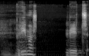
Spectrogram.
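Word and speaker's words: Primož Roglič: Then we also have Tadej Pogacar, Primož Roglic, and Luka Mezgec on Tour de France this year.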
